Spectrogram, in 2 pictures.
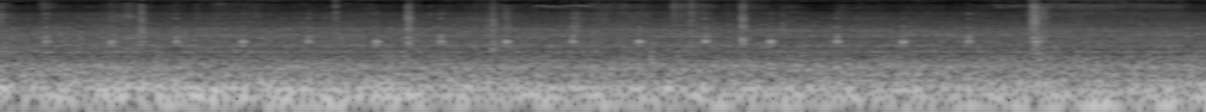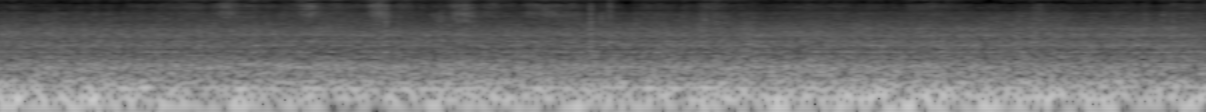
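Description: A car driving along town streets: a steady low rumble of engine and road noise, with faint regular ticking over the first few seconds.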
